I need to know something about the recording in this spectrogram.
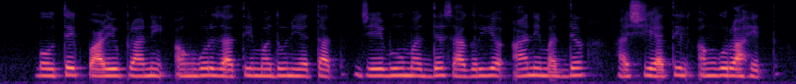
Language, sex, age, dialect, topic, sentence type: Marathi, female, 25-30, Northern Konkan, agriculture, statement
